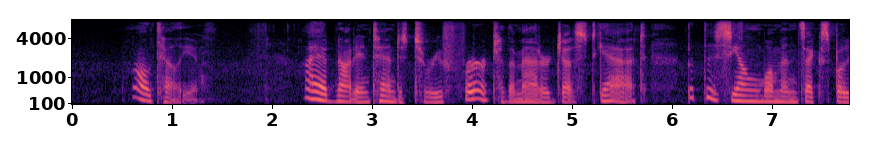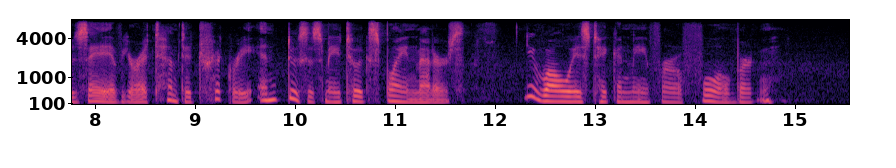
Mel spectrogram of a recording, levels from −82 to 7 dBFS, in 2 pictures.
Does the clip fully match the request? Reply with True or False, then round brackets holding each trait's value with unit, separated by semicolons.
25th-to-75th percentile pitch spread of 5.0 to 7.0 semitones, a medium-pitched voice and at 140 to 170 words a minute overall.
False (4.6 semitones; 175 Hz; 145 wpm)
